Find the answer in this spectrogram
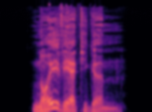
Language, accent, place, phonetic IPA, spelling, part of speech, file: German, Germany, Berlin, [ˈnɔɪ̯ˌveːɐ̯tɪɡəm], neuwertigem, adjective, De-neuwertigem.ogg
- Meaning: strong dative masculine/neuter singular of neuwertig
